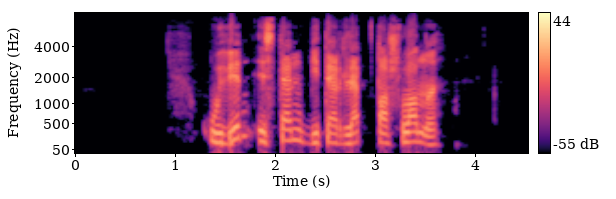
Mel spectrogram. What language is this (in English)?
Bashkir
